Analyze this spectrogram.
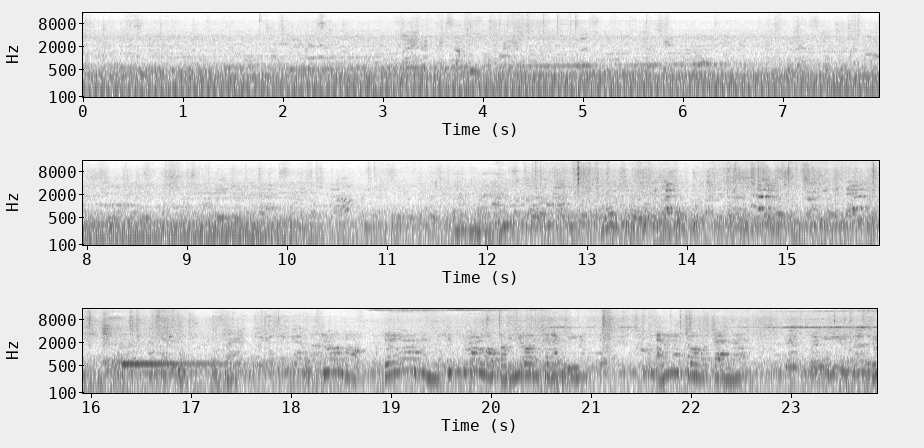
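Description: A train rumbles along the tracks, heard from inside a carriage.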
